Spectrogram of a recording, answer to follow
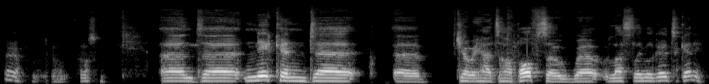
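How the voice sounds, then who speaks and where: A man's voice: fairly high pitch, measured pace, warm tone. A man hosting a casual group chat online, talking informally and with enthusiasm. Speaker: host and series creator. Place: remote online voice call.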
